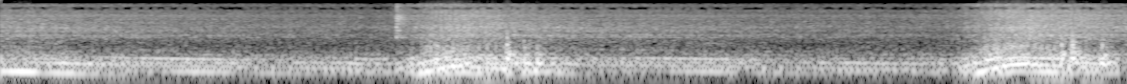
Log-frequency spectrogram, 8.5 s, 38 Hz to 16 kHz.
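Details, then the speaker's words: 2008 Ford F150 5.4 V8 with a new cat-back dual side exhaust, 3.5-inch stainless tips, Magnaflow single-in dual-out muffler and factory cats: low steady idle rumble, two smooth revs swelling and dropping cleanly; healthy, mild tone. "Put a Magnaflow single in dual out muffler on it. Give it a nice little purr to it. Left it all factory up front with the factory cats."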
